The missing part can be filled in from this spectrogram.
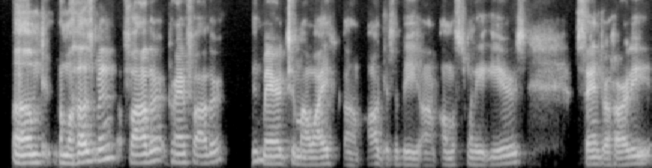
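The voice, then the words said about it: Voice worn from being unwell. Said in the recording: “excuse my voice. I've been fighting weather or something here lately.”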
